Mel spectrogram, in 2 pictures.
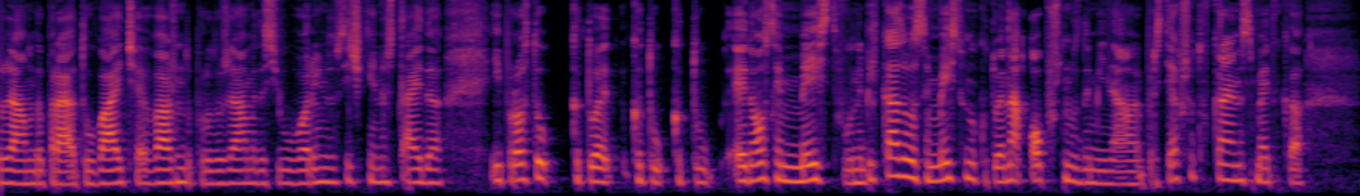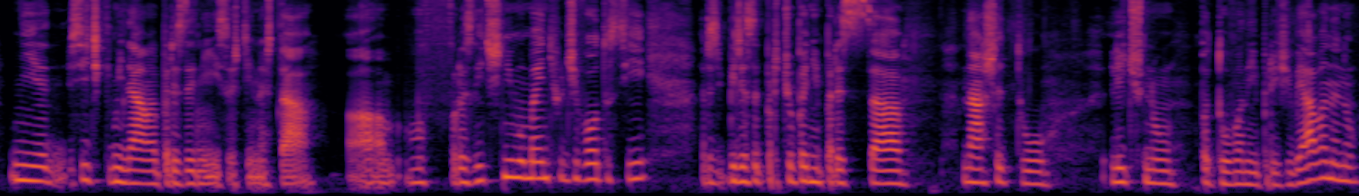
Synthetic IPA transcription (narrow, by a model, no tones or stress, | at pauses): ʒavɐmd̪ɐpɾavʲjət̪ovait͡ʃɛɛvaʒnod̪ɐpɾod̪ɐlˠʒavɐmɛd̪ɐsiɡovɔɾimzɐfsit͡ʃkinɛʃt̪aid̪ɐipɾɔst̪okɐt̪oɛkɐt̪okɐt̪oɛ̰d̪nɔsɛmɛjst̪vonɛbixkazəɐlˠəsɛmɛjst̪vonokɐt̪ɔɛd̪naʔɔpʃt̪nosd̪ɐminavɐmɛpɾɛst̪ʲjaxʃt̪ɔt̪ʊ̥fkɾajnəsmɛt̪kʰə | niɛfsit͡ʃkiminavɐmɛpɾɛzɛd̪nḭːsɤʃt̪inɛ̰ʃt̪a̰ | vɐfɾɐzlit͡ʃnimomɛnt̪iot̪ʒivɔt̪əsiɾɐzbilʲəsɛpɾɛt͡ʃupɛnipɾɛs | naʃɛt̪o | lʲit͡ʃnopɐt̪uvɐnɛipɾɛʒivʲjavɐnɛno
